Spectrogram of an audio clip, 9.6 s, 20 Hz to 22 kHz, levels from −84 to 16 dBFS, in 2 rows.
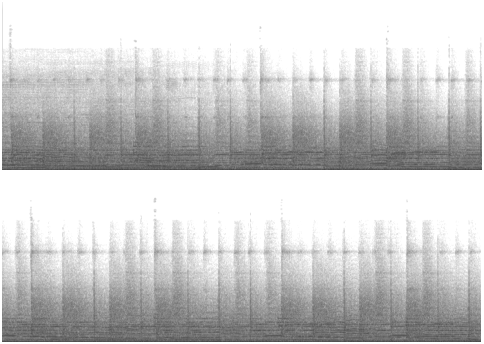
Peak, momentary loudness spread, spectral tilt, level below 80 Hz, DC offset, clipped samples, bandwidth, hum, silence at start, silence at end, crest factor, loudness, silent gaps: -2 dBFS; 1 LU; -5 dB/octave; -18 dBFS; under 0.1%; under 0.1%; 12.5 kHz; none; 0 s; 0 s; 12 dB; -14 LUFS; none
